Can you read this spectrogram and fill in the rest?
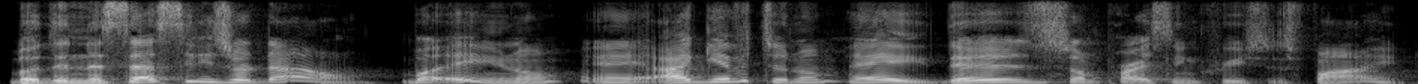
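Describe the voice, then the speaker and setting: A man's voice: sits high, lively intonation, brisk. A man hosting a commentary show, talking casually and with opinions, repeating and rephrasing his points for emphasis. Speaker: host of a political commentary show.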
